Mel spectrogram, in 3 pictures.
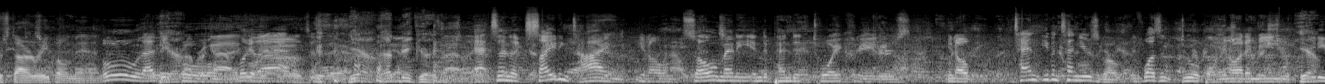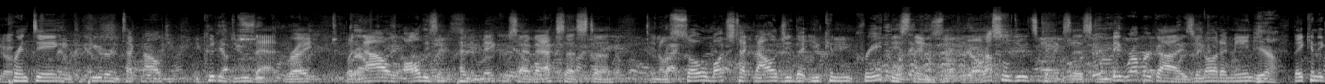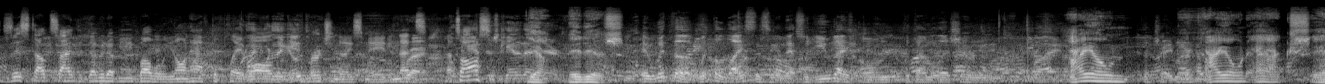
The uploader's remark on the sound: We are live at Astronomicon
